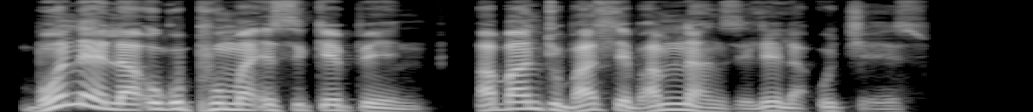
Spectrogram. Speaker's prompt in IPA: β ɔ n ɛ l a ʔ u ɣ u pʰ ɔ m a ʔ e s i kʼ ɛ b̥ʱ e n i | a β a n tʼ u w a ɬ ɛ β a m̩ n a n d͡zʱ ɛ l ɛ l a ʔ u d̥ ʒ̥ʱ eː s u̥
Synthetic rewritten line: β ɔ n ɛ l a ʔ u ɣ u pʰ u m a ʔ e s i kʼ ɛ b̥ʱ e n i | a β a n tʼ u β a ɬ ɛ β a m̩ n a n d͡zʱ ɛ l ɛ l a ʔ u d̥ ʒ̥ʱ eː s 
